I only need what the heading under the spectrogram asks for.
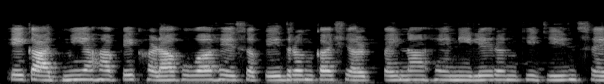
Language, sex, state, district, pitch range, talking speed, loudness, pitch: Hindi, female, Odisha, Khordha, 200-215 Hz, 180 wpm, -19 LUFS, 210 Hz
